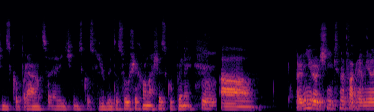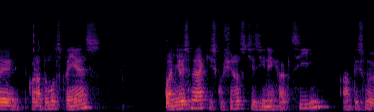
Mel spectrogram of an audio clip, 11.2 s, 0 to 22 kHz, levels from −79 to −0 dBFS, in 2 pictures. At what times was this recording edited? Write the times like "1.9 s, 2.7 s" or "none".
3.2 s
